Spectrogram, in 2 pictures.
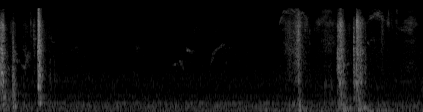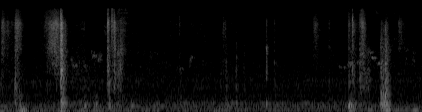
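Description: Clicks and rustles of wires and small connectors being handled on an electrical control panel during wiring: two sharp clicks at the start, a run of clicks and rustling a few seconds in, and a few more clicks near the end.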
